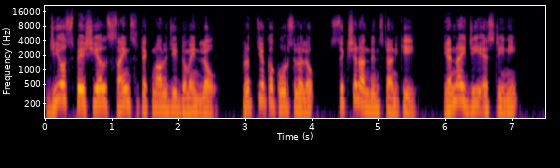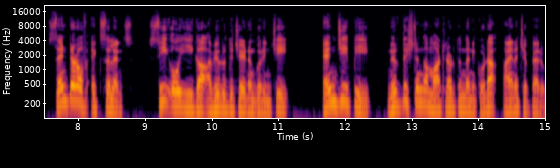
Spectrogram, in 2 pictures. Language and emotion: Telugu, neutral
